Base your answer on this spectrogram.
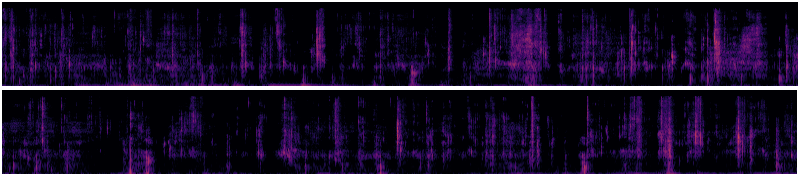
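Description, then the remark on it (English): Crunchy chewing of fried chicken thighs, a steady run of crisp, crackling bites and munching that repeats irregularly for the whole stretch, fairly loud with no talking over it. “Back to the chicken. Back to the thighs.”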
